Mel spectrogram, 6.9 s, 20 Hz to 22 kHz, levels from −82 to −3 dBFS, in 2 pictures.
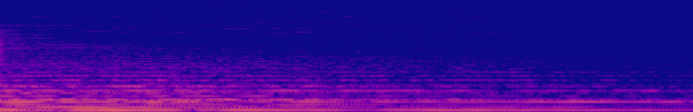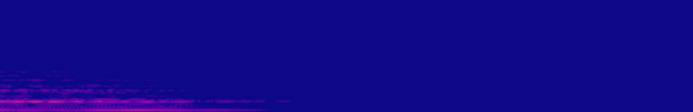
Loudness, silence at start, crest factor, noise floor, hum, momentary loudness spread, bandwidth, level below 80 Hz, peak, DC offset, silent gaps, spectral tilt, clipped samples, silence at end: -44 LUFS; 0 s; 18 dB; under -90 dBFS; none; 19 LU; 15 kHz; -68 dBFS; -28 dBFS; under 0.1%; none; -7.5 dB/octave; under 0.1%; 2.3 s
